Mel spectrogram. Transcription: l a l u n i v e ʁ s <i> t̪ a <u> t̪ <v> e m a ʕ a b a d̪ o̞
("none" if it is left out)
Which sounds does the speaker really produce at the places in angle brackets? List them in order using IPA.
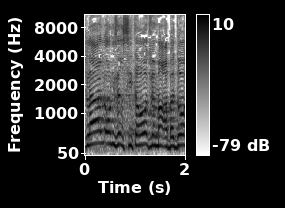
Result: i, o, v

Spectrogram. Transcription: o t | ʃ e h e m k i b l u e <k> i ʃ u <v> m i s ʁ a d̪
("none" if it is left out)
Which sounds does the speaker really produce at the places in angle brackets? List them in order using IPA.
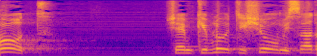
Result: t, ʁ

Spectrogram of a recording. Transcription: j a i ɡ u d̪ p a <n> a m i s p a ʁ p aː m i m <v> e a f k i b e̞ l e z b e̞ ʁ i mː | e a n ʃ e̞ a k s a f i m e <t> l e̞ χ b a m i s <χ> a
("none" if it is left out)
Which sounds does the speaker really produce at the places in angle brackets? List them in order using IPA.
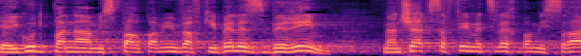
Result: n, v, t͡s, ʁ

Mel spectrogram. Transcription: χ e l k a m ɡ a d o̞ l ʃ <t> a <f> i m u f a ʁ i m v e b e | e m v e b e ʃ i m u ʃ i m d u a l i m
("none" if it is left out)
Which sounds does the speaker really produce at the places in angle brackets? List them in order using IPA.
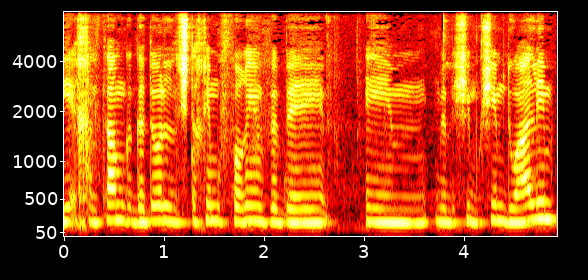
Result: t, χ

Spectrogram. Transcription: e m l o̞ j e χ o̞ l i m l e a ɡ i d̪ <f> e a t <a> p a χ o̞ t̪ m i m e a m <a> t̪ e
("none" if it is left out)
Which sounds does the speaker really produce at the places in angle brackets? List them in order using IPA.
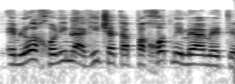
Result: ʃ, a, e

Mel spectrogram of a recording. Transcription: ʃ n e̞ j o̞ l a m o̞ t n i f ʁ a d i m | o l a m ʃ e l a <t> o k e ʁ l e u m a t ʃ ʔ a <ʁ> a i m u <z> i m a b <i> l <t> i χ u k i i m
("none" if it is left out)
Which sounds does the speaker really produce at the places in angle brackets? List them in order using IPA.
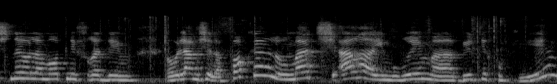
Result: p, ʁ, ʁ, i, t

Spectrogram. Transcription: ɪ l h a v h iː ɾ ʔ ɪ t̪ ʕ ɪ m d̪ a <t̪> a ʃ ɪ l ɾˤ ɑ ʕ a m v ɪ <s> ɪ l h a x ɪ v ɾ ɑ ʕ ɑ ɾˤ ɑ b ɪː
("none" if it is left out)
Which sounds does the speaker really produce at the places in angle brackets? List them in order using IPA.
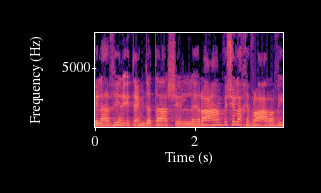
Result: t̪, ʃ

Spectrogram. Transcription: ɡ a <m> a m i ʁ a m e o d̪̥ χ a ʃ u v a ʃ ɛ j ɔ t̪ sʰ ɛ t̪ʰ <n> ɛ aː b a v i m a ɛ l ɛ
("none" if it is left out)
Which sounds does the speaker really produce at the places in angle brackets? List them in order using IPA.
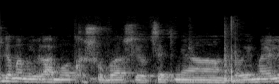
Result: m, m

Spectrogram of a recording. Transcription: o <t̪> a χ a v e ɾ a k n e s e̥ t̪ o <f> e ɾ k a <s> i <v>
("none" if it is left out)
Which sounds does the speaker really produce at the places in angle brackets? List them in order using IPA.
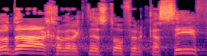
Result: d̪, f, s, f

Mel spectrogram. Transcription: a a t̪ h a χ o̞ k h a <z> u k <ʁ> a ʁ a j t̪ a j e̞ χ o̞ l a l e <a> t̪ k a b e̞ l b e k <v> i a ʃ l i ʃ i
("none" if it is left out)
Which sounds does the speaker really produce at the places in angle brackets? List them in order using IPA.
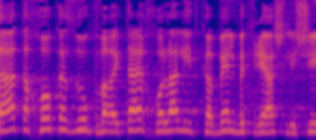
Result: z, v, i, ʁ

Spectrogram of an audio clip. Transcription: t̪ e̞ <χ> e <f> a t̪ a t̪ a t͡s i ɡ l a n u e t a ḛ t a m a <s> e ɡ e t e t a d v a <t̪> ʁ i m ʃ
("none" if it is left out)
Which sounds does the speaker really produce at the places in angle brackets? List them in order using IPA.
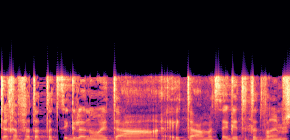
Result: χ, f, t͡s, none

